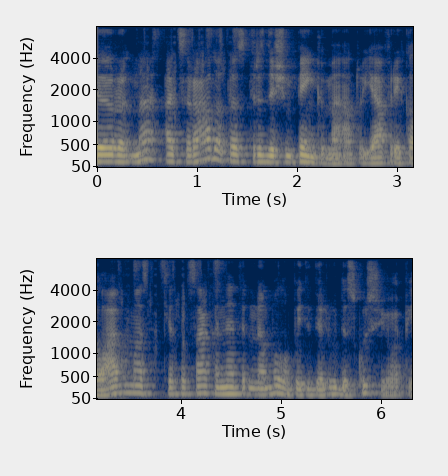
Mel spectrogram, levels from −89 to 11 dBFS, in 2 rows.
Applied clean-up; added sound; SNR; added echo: neural separator model SepFormer DNS4.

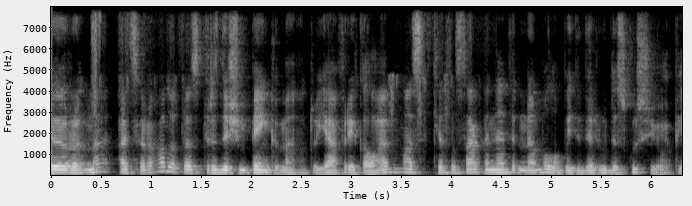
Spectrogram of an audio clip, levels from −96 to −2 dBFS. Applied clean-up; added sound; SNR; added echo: neural mask model DeepFilterNet 3.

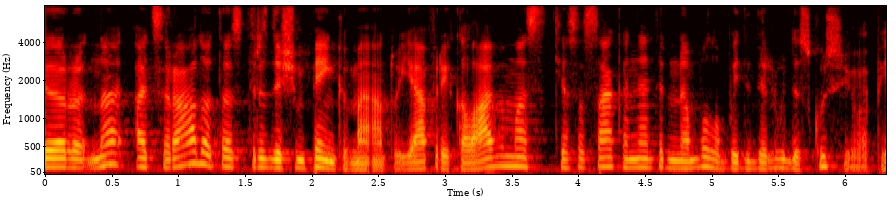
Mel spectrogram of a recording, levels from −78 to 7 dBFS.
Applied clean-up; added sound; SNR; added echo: none; none; none; none.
